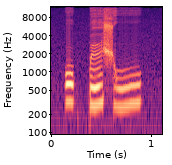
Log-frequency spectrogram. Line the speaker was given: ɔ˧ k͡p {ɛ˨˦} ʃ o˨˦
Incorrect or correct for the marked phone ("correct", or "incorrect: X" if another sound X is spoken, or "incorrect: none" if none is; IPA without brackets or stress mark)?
correct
